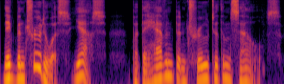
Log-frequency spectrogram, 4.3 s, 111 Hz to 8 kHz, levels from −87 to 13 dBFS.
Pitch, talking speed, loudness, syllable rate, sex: 135 Hz, 185 wpm, -19 LUFS, 4.6 syllables/s, male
